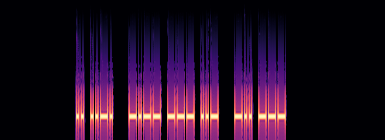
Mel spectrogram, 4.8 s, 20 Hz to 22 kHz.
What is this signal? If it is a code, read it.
Morse code, heard as a keyed tone, about 40 wpm, 700 Hz. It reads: IF YOU DO
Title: Sets of 3 Words 40wpm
